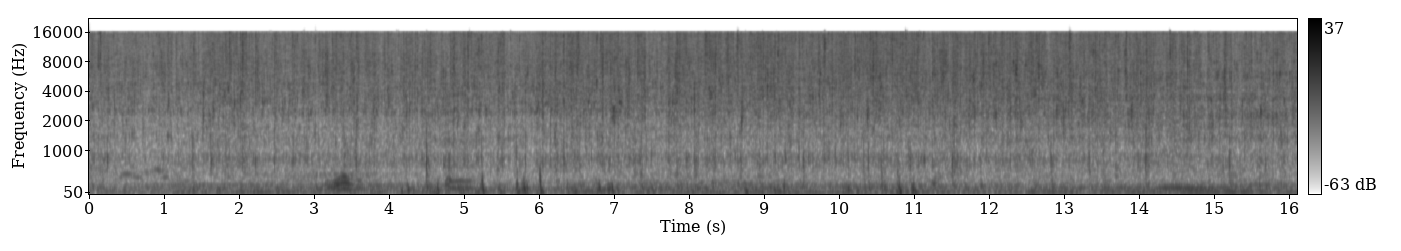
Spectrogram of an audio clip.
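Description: Water poured gently from a jerrycan into a plastic basket, splashing and draining through the mesh as it carries catfish fingerlings out with it; a steady pouring and trickling sound.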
